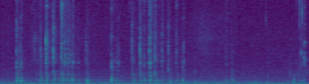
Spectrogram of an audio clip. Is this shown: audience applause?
no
